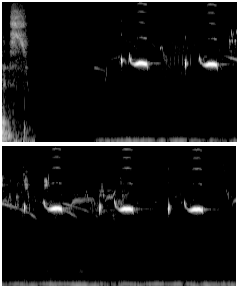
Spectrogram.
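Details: Pririt Batis singing in the southern Karoo, South Africa: clear, high whistled notes, each sliding slightly downward, repeated steadily about once a second after a brief click at the start.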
